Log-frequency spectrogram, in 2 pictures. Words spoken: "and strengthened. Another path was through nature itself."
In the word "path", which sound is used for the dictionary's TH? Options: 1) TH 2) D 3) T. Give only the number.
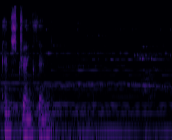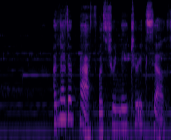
1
